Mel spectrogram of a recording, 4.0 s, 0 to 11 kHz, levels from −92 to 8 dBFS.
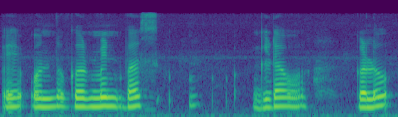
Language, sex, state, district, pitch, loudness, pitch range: Kannada, female, Karnataka, Bangalore, 210 Hz, -15 LUFS, 200-215 Hz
